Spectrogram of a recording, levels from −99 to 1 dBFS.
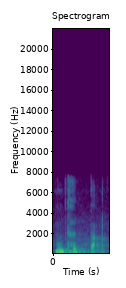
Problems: low volume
